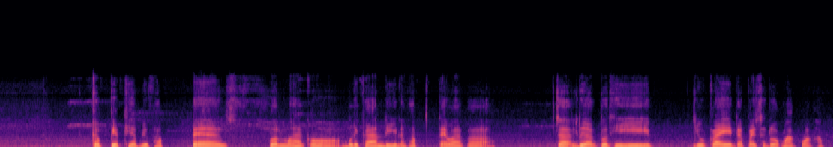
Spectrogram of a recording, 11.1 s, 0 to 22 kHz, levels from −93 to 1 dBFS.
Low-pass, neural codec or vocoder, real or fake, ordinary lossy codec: 10.8 kHz; none; real; Opus, 32 kbps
